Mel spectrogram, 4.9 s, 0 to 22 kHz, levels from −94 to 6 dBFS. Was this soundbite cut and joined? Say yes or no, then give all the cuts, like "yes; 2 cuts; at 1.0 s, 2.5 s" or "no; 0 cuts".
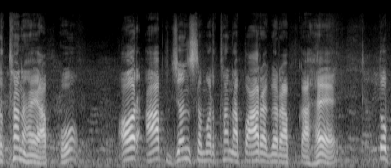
no; 0 cuts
